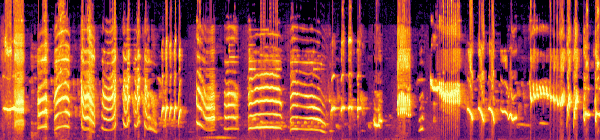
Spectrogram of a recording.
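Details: Common myna in a long, varied outpouring of gurgling, rising and falling whistles, clicks and harsh notes, delivered in quick succession with brief gaps.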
